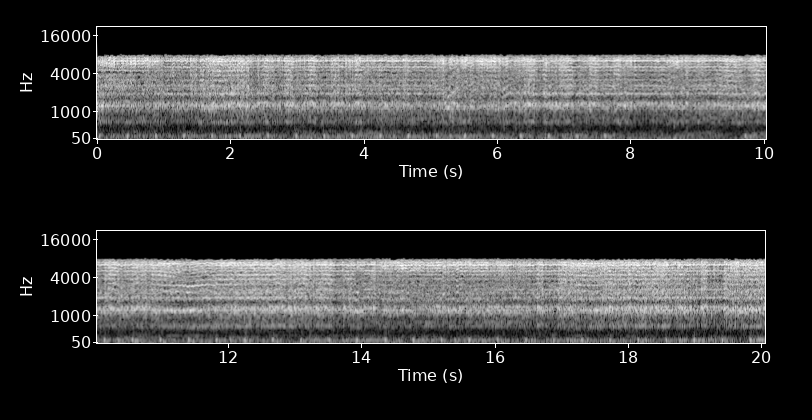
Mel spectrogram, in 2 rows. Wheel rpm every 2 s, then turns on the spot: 170, 170, 170, 170, 170, 160, 170, 170, 170, 170.
none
